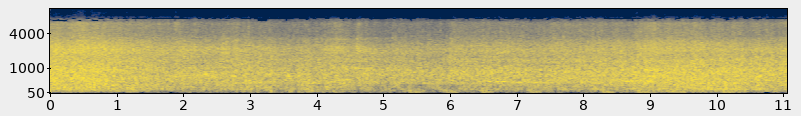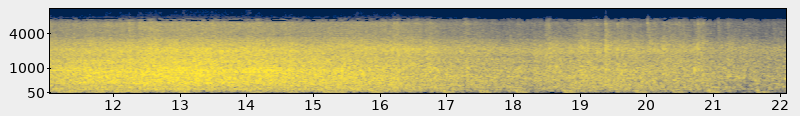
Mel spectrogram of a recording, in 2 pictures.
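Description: Heavy rain mixed with hail pelting corrugated metal sheet roofs: a dense, steady roar that swells louder about halfway through and eases toward the end.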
